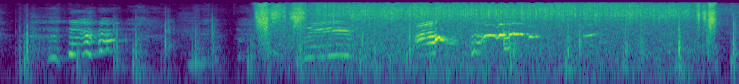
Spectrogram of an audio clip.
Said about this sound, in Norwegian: Alle løper til vannflaskene sine og spruter vannet rett i øyet på trollet.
